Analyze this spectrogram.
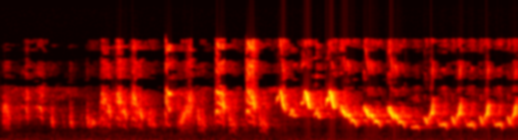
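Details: Singing male house wren near its backyard nest site: jumbled high chirps at first, then a clearer falling sequence of quick, bouncing notes repeated several times toward the end.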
